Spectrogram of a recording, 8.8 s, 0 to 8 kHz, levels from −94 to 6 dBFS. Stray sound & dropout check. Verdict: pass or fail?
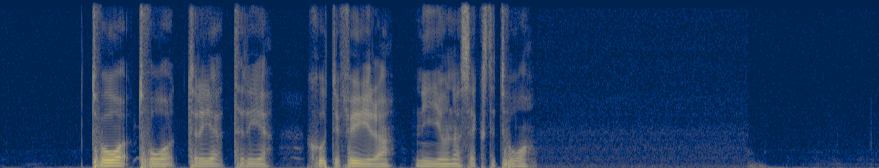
pass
